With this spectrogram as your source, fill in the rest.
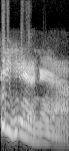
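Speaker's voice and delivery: hard, tough gangster voice. Showing viewers how they have to say it, in a gangster voice. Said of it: "That's how you have to say it".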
